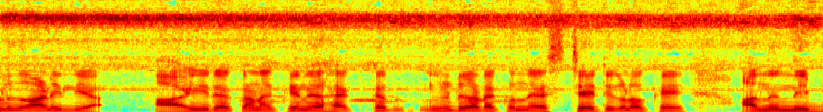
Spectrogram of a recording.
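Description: A man talking in Malayalam, with a steady high-pitched insect drone behind his voice.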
